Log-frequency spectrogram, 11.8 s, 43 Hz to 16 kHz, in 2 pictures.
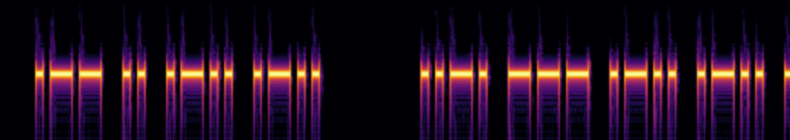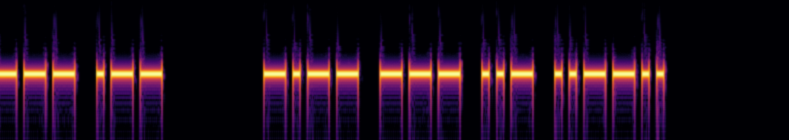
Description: Morse code, heard as a keyed tone, about 22 wpm, 700 Hz. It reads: WILL FOLLOW YOU?
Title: 2x Word-Spacing - Sentences from Top 200 Words - 22wpm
